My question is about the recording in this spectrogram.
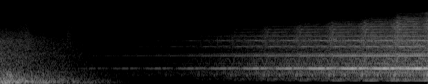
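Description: Surf and wind noise fading out, then a single held synth note swelling up steadily as background music begins.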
